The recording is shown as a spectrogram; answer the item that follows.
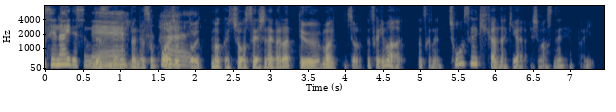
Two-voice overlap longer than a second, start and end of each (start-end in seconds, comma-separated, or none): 0.6-2.1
